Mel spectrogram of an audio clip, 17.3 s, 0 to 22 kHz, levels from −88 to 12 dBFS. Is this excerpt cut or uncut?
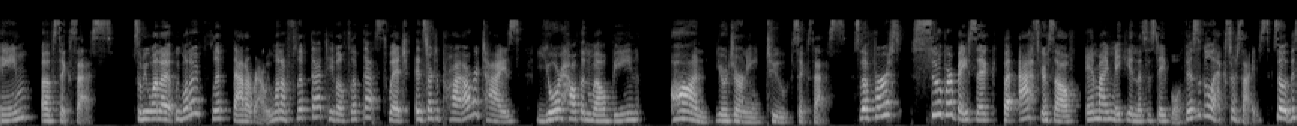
uncut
